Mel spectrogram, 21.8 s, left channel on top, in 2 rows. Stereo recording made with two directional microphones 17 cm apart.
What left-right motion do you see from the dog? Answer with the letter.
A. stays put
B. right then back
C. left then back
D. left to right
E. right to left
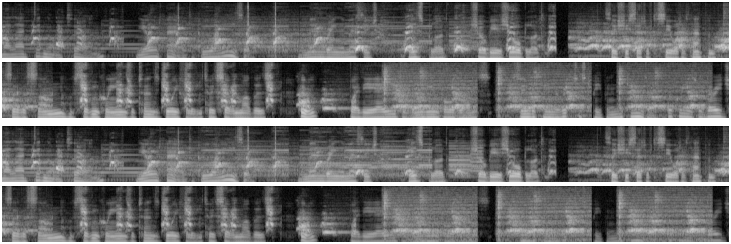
C.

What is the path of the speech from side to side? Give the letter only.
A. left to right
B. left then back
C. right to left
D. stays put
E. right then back
C.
